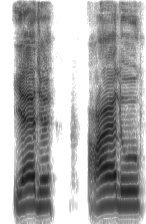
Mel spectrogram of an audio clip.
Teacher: ইয়া দিয়ে জিম ধরবে, জিমটা কলকলার হরফ, ধাক্কা দিয়ে পড়তে হবে।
